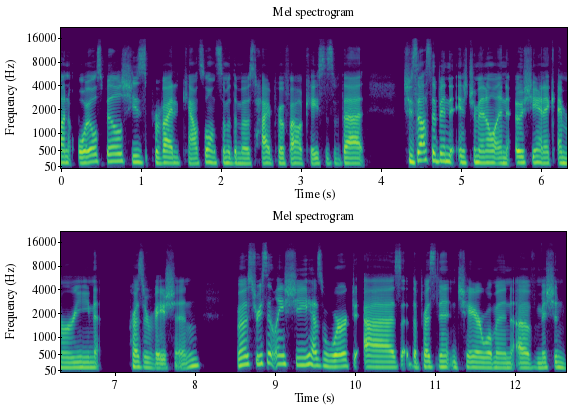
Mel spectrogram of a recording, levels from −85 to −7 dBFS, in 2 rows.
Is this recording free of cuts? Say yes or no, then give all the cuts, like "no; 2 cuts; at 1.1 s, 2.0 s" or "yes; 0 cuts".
yes; 0 cuts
